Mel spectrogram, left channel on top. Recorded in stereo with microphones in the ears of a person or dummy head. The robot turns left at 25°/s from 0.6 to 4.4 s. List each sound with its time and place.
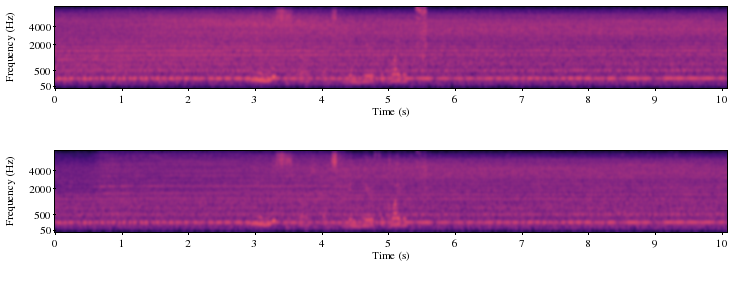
0.0 s a drone: 100° left; by 10.1 s 5° left
2.9 s a man speaking: 15° left; by 5.3 s 25° right
5.4 s cutlery clinking: 40° left (ahead or behind)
